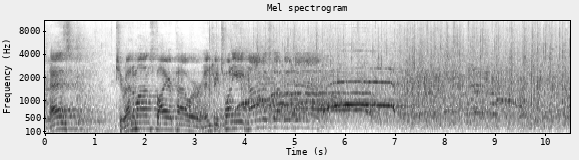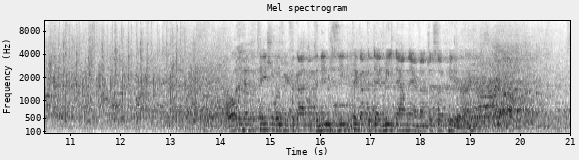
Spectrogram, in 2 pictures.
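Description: A large audience chatters and cheers in an echoing hall.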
